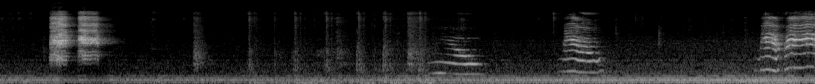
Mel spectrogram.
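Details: Pet parrot mimicking cat sounds indoors: harsh doubled squawks open, then drawn-out, downward-bending meow-like wails recur at intervals, ending in another squawk pair over a steady low room hum.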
